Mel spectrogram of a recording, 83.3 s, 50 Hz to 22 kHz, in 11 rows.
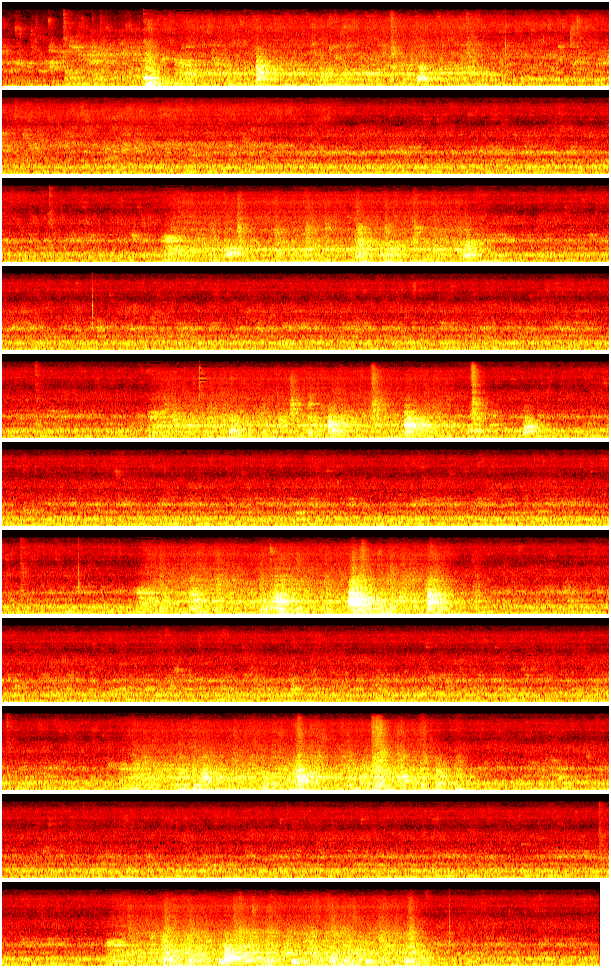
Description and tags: The rumble comes from "pesupallo" that is rolling inside the washing machine.
kallio, listen-to-helsinki, locativesoundws09, sound-diary, torkkelinkuja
